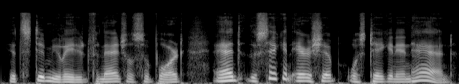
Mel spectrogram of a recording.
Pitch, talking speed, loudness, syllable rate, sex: 140 Hz, 155 wpm, -20 LUFS, 5.1 syllables/s, male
